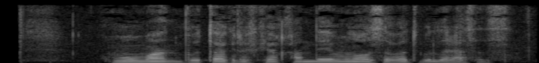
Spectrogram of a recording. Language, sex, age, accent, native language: Uzbek, male, 25-34, Toshkent viloyati, Uzbek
